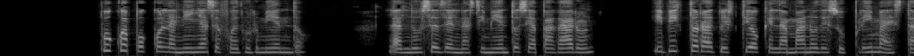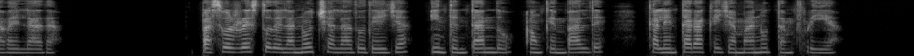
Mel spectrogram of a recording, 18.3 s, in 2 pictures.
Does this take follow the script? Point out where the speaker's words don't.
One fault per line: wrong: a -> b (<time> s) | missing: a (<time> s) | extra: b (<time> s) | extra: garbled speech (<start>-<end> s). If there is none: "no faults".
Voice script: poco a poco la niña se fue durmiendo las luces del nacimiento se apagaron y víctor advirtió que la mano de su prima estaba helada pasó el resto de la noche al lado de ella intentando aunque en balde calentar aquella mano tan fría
no faults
